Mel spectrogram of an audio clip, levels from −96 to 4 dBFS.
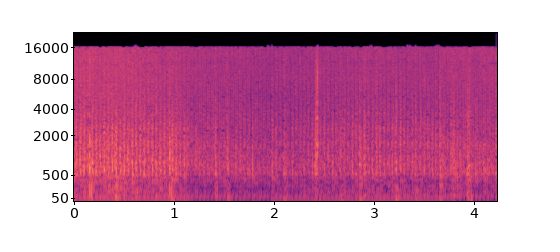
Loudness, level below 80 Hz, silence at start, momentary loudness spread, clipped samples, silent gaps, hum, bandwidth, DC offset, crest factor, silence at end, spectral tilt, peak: -22 LUFS; -46 dBFS; 0 s; 8 LU; under 0.1%; none; 50 Hz at -50 dBFS; 17.5 kHz; under 0.1%; 24 dB; 0 s; -0.5 dB/octave; 0 dBFS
